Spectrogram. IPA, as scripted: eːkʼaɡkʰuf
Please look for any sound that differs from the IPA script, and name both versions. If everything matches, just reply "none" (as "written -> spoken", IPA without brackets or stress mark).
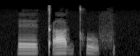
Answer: none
